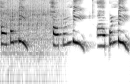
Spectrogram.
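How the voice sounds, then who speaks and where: A woman voicing an excitable young squirrel who keeps calling out and begging for help in a cartoon. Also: very high voice, slow, noisy background. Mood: alarmed. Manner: urgent, repeatedly calling out and begging. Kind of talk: cartoon voice acting.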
